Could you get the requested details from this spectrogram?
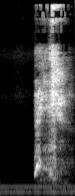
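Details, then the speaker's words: Induced sneeze with watery eyes: a brief quiet intake, then a single sharp, noisy sneeze burst. "Jeez. Sorry, it's so tickly. I can't eat my head. Gonna sneeze."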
